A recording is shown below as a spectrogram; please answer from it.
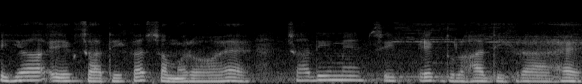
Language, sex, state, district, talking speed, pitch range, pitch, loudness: Hindi, male, Bihar, Kishanganj, 165 wpm, 145-180 Hz, 160 Hz, -28 LUFS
